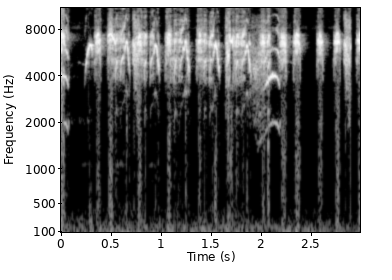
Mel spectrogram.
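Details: Crimson sunbird lure sound: a continuous stream of very high, buzzy twitters and sharp chips, with one low downslurred note, close and loud throughout.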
